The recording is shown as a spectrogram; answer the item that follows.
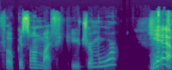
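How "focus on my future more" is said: rising, questioning tune on more. Retelling how he answered after being asked, said like a question. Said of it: "he said it like a question".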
